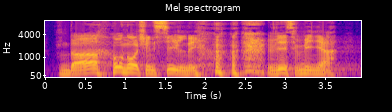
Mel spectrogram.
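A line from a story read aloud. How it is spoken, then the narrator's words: Laughing. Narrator (Russian): Зевс засмеялся и сказал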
